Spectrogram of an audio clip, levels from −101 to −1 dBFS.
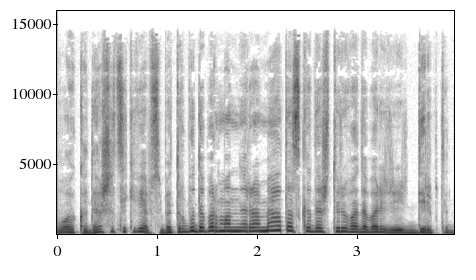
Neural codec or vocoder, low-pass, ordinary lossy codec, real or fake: none; 14.4 kHz; MP3, 96 kbps; real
